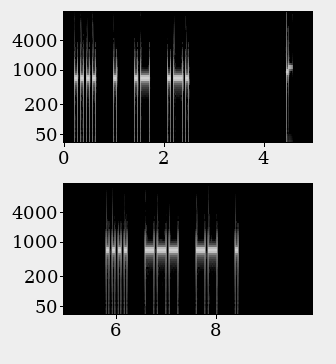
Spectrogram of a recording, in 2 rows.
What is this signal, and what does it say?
Morse code, heard as a keyed tone, about 20 wpm, spaced as for 14 wpm, 700 Hz. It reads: HEAR HOME
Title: 108 Lesson 18f - Letter m - Words 20wpm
